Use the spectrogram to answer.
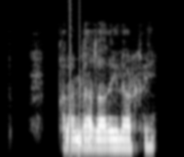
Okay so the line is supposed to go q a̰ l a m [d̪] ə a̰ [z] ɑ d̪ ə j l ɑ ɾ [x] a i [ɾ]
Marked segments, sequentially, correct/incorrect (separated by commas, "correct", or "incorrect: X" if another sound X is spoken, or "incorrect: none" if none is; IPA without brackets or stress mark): correct, correct, correct, incorrect: none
